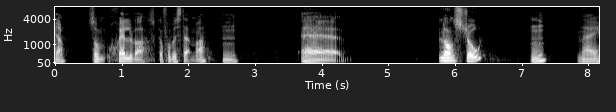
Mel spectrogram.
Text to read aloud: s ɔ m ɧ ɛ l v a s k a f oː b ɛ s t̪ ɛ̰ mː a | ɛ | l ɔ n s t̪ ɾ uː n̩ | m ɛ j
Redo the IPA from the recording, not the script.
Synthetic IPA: s ɔ m ɧ ɛ l v a s k a f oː b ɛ s t̪ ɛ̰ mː a | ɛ | l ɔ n s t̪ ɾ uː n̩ | n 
